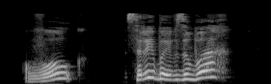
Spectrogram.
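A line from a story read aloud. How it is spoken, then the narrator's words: Bursting laughter. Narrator (Russian): Она расхохоталась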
